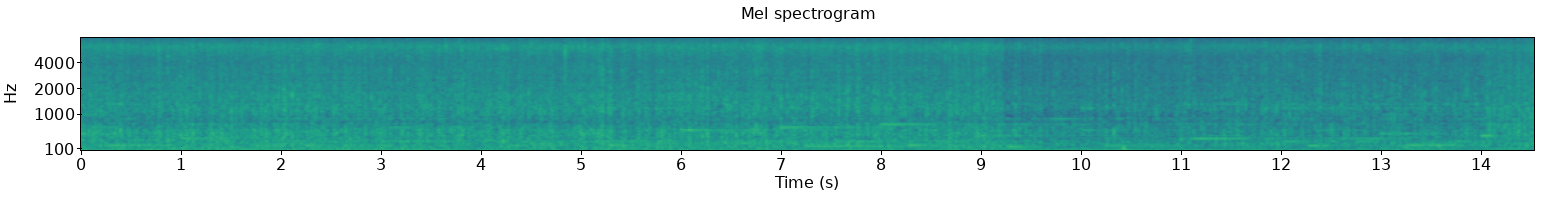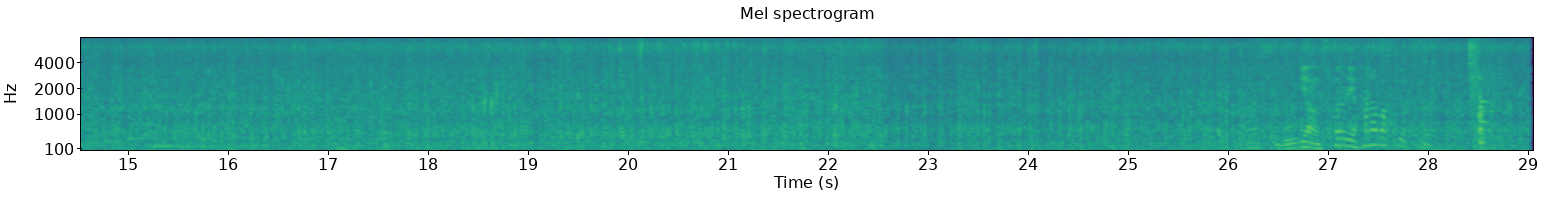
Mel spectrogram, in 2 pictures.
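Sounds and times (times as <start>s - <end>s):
rain pattering on ground and deck: 0.0s - 29.0s.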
